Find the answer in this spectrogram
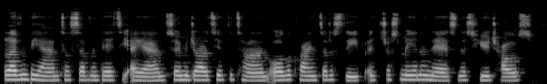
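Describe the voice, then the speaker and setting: A woman's voice: medium pitch, flat delivery, racing, mellow, no room sound. A young woman hosting a spooky stories podcast, chatting casually and reading stories aloud with giggly asides. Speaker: podcast host.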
